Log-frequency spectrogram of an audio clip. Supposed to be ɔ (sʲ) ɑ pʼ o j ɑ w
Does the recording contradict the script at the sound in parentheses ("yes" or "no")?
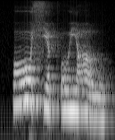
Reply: no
